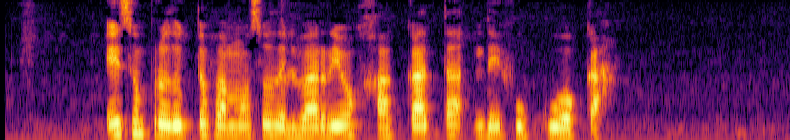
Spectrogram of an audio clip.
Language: Spanish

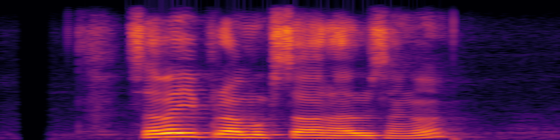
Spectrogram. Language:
Nepali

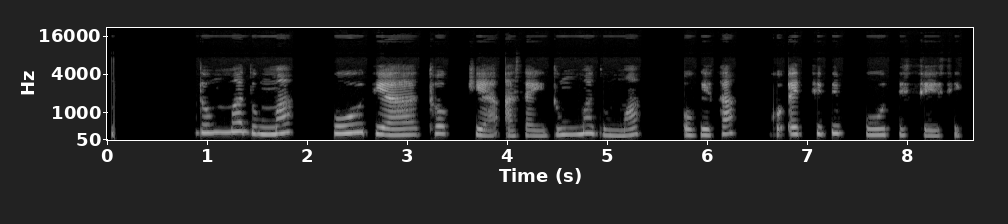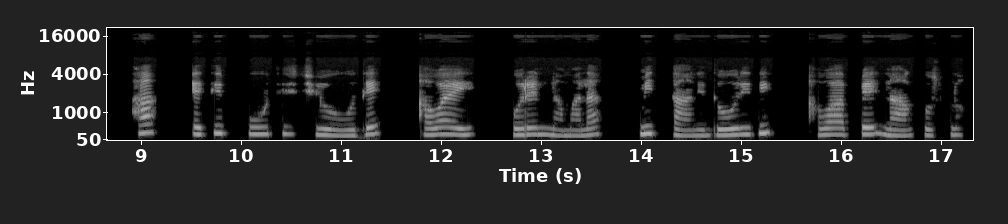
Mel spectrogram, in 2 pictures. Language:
Wolaytta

